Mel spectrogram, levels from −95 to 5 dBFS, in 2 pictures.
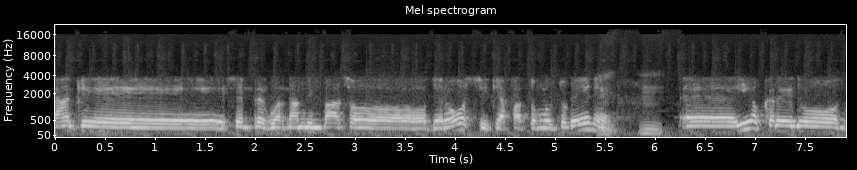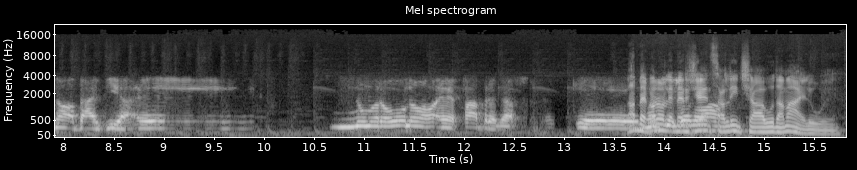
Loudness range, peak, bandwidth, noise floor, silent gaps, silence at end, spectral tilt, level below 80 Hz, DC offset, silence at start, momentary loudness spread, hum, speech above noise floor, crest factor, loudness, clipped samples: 4 LU; -4 dBFS; 16.5 kHz; -50 dBFS; none; 0.05 s; -6 dB/octave; -54 dBFS; under 0.1%; 0 s; 10 LU; none; 30 dB; 18 dB; -21 LUFS; under 0.1%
